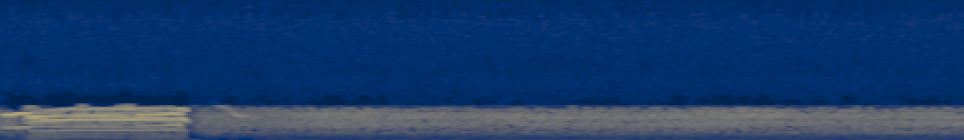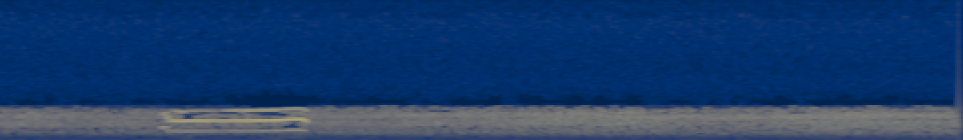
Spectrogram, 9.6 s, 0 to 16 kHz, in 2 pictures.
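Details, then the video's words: Female eagle at a nest, calling around 11am on 12-11-14 while her mate perches nearby eating a prey item; impatient, hungry vocalizing. A harmonic, chattering call opens the recording, and a shorter, higher squeal follows after a steady background hiss. "SWFLEagles~Vocal, Impatient, Hungry & Pushy"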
